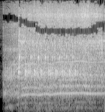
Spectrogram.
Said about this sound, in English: This should make a great fruit drink. I love making these in the summer.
